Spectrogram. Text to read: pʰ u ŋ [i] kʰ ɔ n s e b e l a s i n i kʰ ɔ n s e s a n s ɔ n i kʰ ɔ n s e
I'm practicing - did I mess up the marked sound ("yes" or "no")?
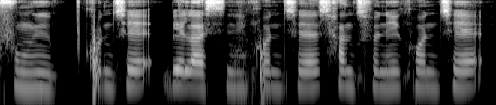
no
